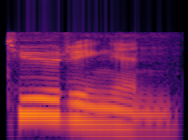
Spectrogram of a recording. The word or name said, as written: Thuringen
